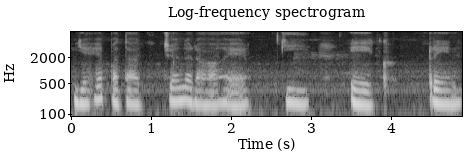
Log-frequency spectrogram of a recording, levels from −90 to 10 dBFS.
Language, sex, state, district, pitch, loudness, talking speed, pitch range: Hindi, female, Rajasthan, Bikaner, 180 Hz, -17 LUFS, 110 wpm, 175-190 Hz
